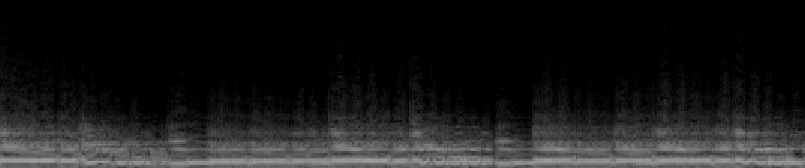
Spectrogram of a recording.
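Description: Rock music: distorted electric guitar playing long held chords, alternating with shorter wavering passages every second or two.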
